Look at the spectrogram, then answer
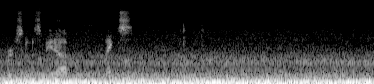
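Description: A car accelerating hard with the pedal floored, a steady loud engine and road rumble filling the whole stretch, with a few brief voice sounds near the start.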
